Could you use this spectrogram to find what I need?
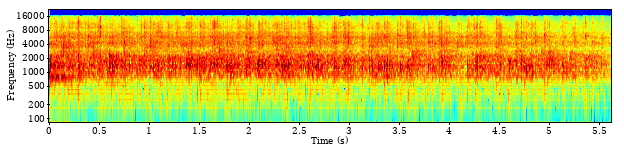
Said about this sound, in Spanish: Dale un fuerte aplauso a Dios por eso.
